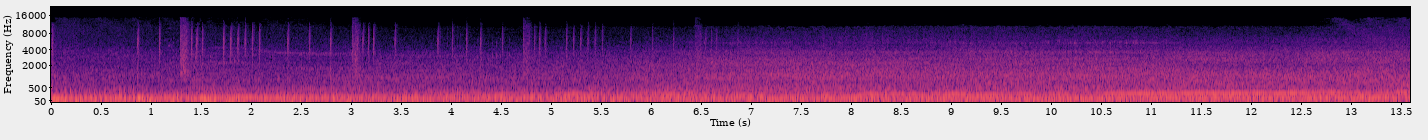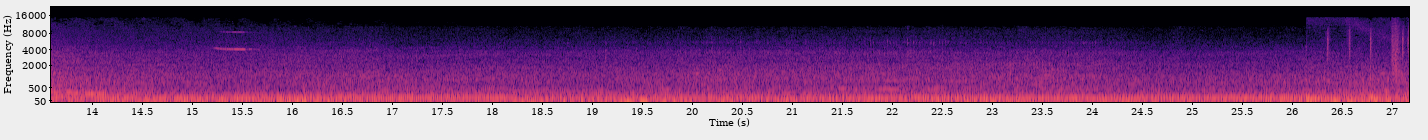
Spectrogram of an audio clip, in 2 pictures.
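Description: Yamaha MT-09's inline-three engine running in slow, stop-and-go traffic. Its pitch climbs gradually for several seconds midway, then drops back, over a steady wash of surrounding traffic noise.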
